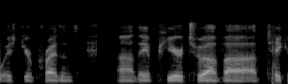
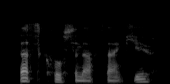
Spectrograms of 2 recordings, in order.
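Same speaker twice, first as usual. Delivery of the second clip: half-whispered, feminine and very quiet; 9 dB quieter than usual. Running a tabletop game, the game master voices her as the player approaches: feminine half-whisper. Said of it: "this feminine voice whispers back to you".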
